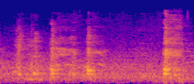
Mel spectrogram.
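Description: Several short, rough coughs in quick succession, close and fairly loud, with no talking.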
